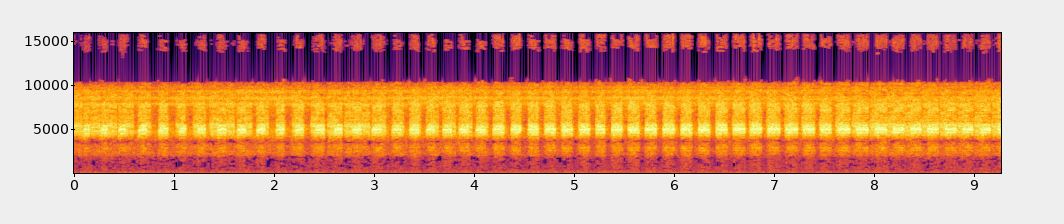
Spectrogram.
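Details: Cicadas of southern France's Provence in summer: a relentless high buzzing chorus, beating in fast even pulses, nearly three a second, without pause.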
